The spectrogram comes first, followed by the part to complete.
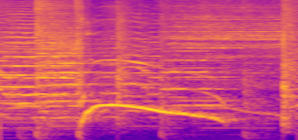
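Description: A live brass band with drums playing. About half a second in, one horn note swoops up and then slides slowly down in pitch over about a second, over steady drum strokes.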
